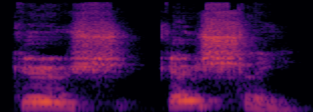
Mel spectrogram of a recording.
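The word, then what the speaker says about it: gusli: Okay, the instrument is a Gushli, pronounced Gushli.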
